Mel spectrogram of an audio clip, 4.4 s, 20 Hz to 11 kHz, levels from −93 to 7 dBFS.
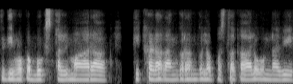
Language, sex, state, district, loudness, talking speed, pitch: Telugu, male, Telangana, Hyderabad, -19 LUFS, 125 wpm, 145 Hz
